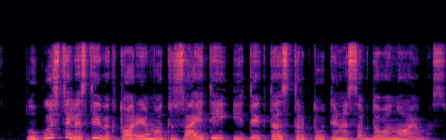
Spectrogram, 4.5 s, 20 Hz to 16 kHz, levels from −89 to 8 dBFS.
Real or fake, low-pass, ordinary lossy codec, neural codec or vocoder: real; 10.8 kHz; MP3, 96 kbps; none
